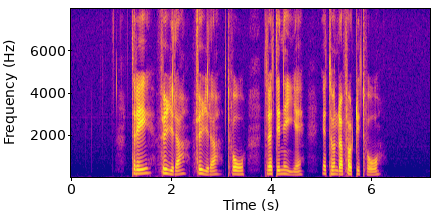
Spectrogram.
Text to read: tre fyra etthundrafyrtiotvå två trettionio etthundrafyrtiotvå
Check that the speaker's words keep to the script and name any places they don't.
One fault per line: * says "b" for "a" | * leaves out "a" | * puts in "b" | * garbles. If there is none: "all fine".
* says "fyra" for "etthundrafyrtiotvå"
